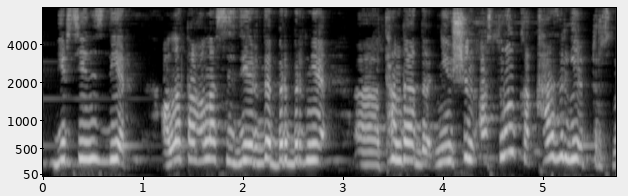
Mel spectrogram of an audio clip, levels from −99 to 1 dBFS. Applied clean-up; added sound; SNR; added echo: classical method WPE with log-MMSE.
